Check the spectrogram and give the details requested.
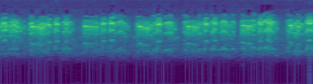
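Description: Little Tern giving a rapid, harsh, high-pitched chatter of scratchy notes, several per second, running almost unbroken for three seconds.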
